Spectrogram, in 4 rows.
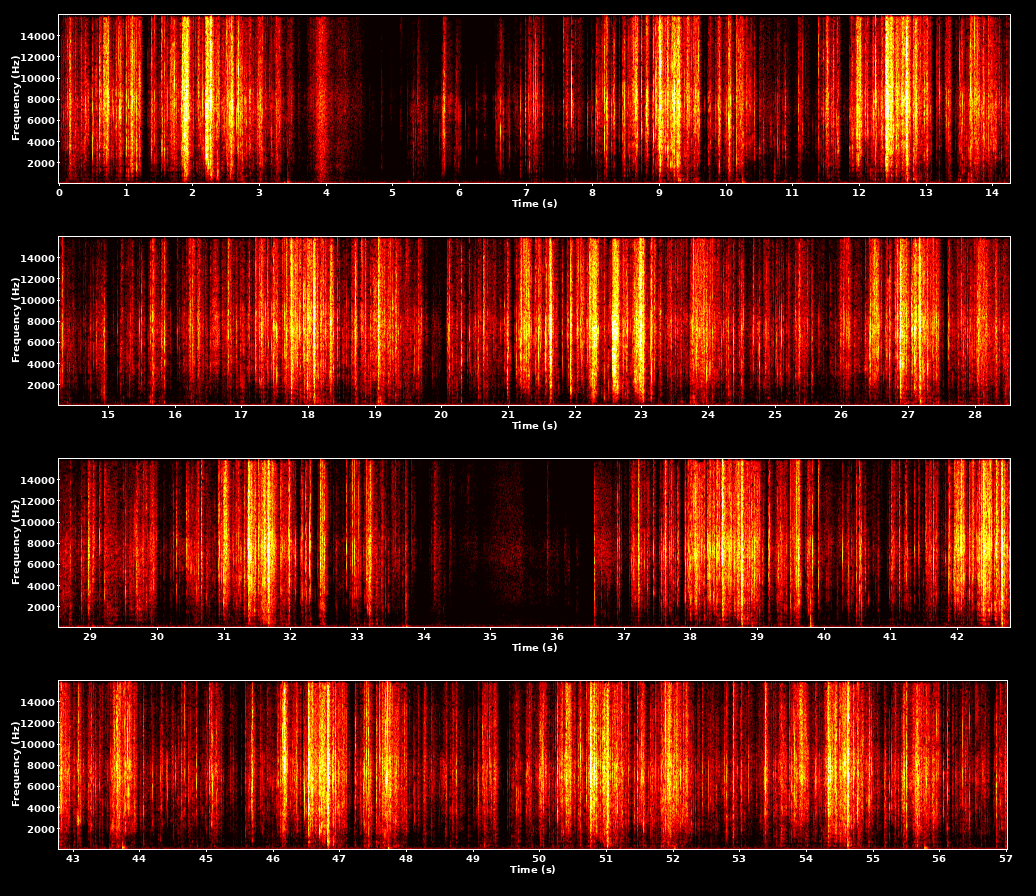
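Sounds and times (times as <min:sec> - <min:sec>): foil wrappers crinkling: 0:00.0 - 0:04.2, 0:05.2 - 0:34.4, 0:36.6 - 0:57.0.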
